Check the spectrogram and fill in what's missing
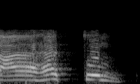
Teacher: لا، هنا إدغام متجانسين، أنا أدغمت الدال بتاعت عاهدتم في التاء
